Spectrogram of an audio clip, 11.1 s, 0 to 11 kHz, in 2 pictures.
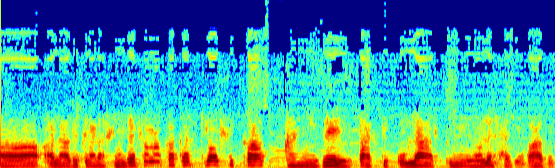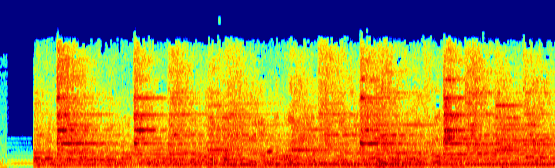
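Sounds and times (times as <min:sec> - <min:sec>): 
speech: 0:00.5 - 0:06.1
church bells pealing: 0:05.9 - 0:11.0.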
